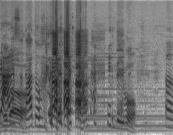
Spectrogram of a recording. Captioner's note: both laughing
